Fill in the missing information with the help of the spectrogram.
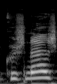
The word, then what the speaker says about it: Kouchner: Kouchner ska uttalas som Robert.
